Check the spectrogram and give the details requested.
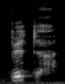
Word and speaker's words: bitte: Remember, E's are always pronounced, so it is bitte.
